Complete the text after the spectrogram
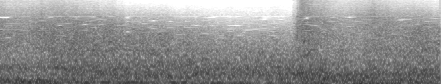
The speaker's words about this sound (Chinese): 两声巨大的爆炸声震惊了当时正在法兰西大球场内进行国家队友谊赛的法德两国球员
